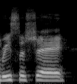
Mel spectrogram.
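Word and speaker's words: Risacher: So I still have a like on Risa Shea. And am I pronouncing his name wrong?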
